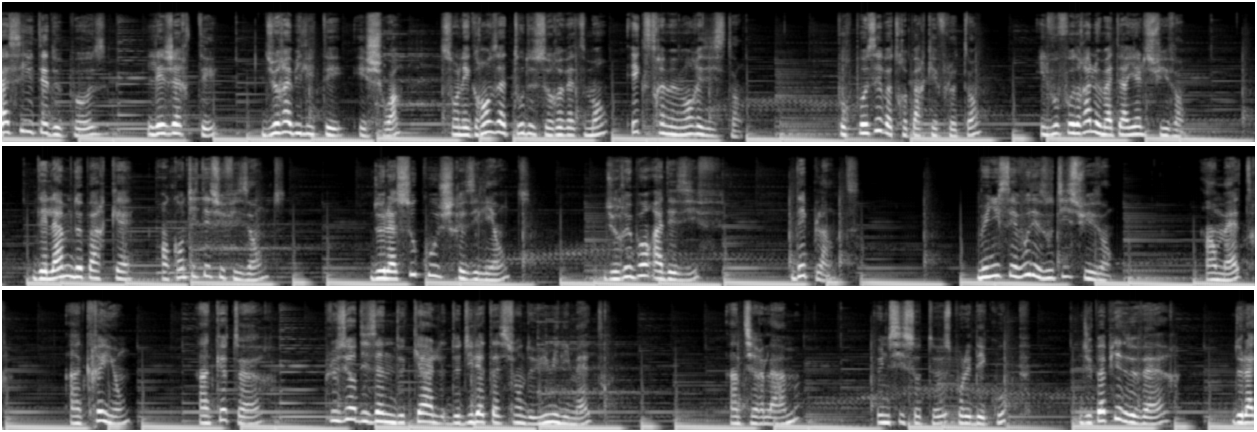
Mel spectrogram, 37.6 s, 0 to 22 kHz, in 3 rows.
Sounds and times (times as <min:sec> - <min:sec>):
Speech: 0:00.0 - 0:07.4, 0:08.4 - 0:09.8, 0:10.4 - 0:11.8, 0:12.8 - 0:15.3, 0:16.2 - 0:17.8, 0:18.6 - 0:19.7, 0:20.4 - 0:21.1, 0:22.3 - 0:23.6, 0:24.6 - 0:25.1, 0:25.7 - 0:26.4, 0:27.0 - 0:27.7, 0:28.3 - 0:31.1, 0:32.3 - 0:33.1, 0:33.8 - 0:36.8, 0:37.4 - 0:37.5
Music: 0:00.0 - 0:37.5.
